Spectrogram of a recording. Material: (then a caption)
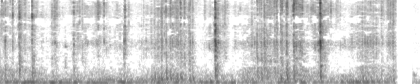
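Soap. A utility knife blade scrapes and cuts thin, crumbly slices from a solid green olive soap bar, heard close up. The sound is a steady dry, crackly scraping with bright crunching detail, broken by two sharper, louder snaps near the middle and later. It stops abruptly just before the end.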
